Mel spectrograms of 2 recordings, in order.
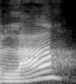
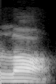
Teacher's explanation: লা বলার সময় মুখ গোল হচ্ছে না সিম্পল থাকছে ল যখন বলছি তখন আমাদের মুখ গোল হচ্ছে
